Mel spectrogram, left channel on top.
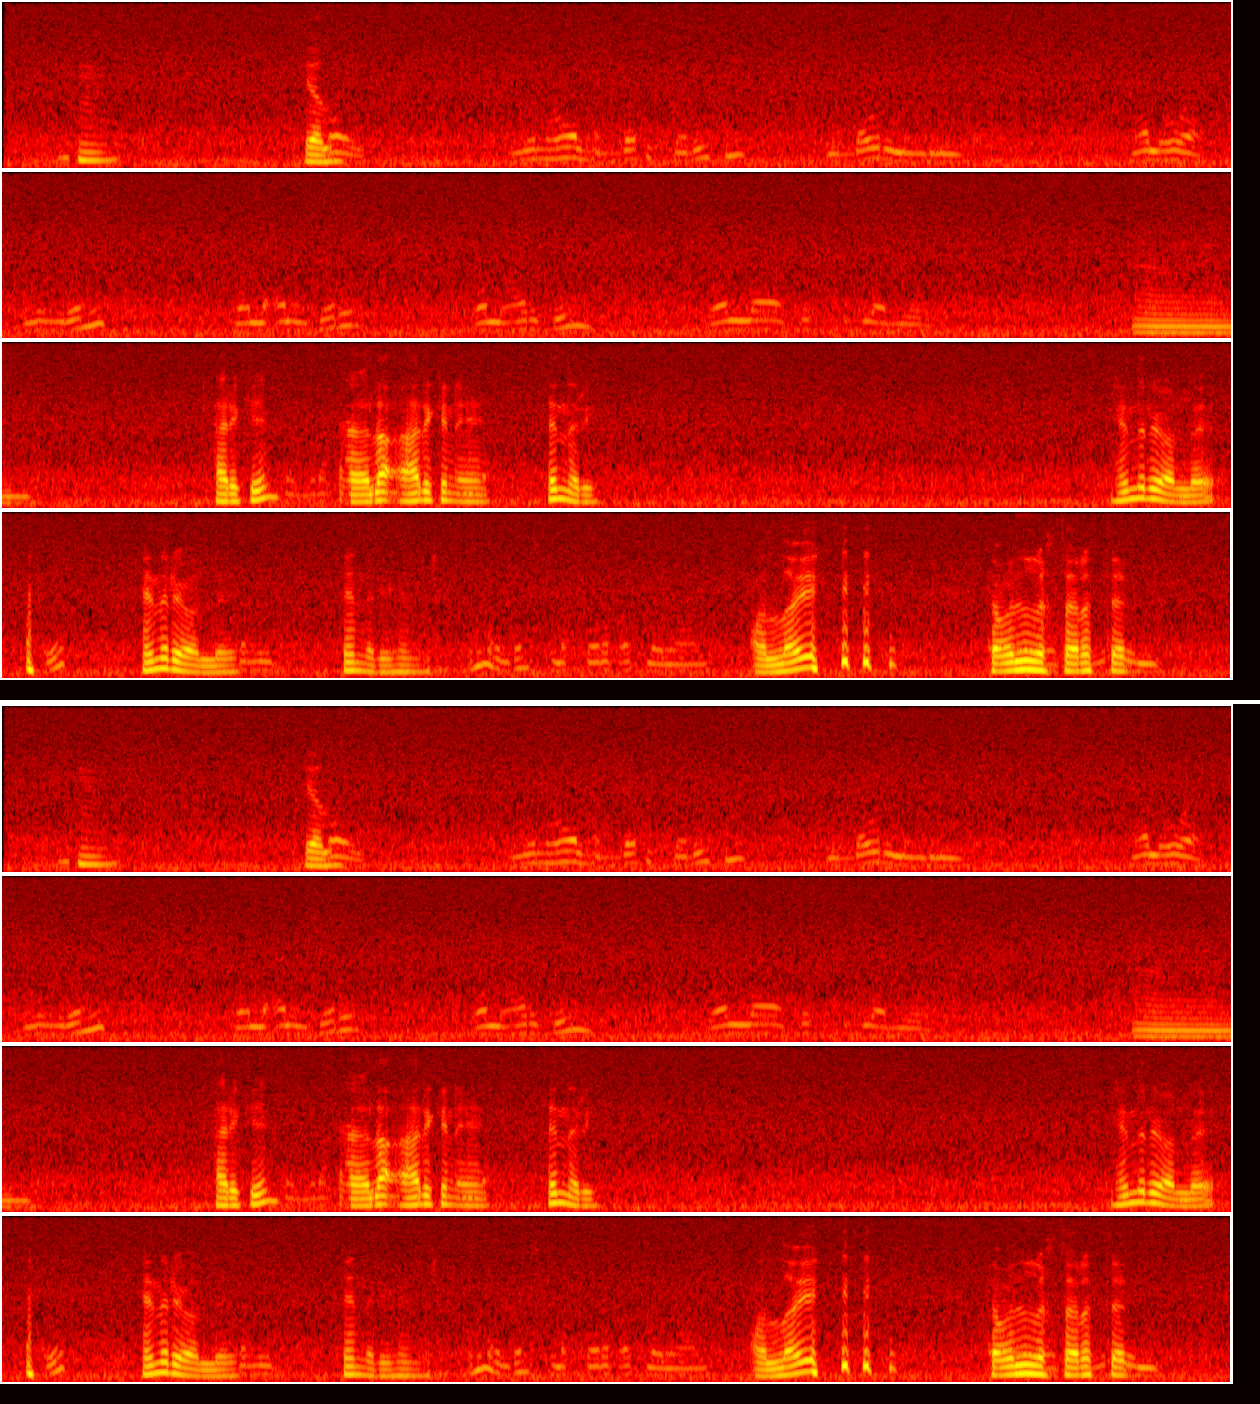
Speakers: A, on the left (about 60°); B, on the right (about 30°).
A: مم. يلا
B: طيب مين هو الهداف التاريخي للدوري الإنجليزي هل هو وين روني ولا ألين شيرر ولا هاري كين ولا سيرجيو أجويرو
A: مم. هاري كين
B: تفكر براحتك
A: آه
B: كده
A: لا
B: لأن
A: هاري
B: السؤال
A: كين ايه
B: ده
A: هنري هنري
B: <laughs>
A: ولا ايه
B: إيه
A: هنري ولا
B: هتختار
A: ايه
B: مين
A: هنري هنري
B: هنري ما كانش في الاختيارات أصلا يا عم
A: والله <laughs> طب
B: اه
A: قول لي
B: يا
A: الاختيارات
B: باشا بص
A: تاني
B: ال...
